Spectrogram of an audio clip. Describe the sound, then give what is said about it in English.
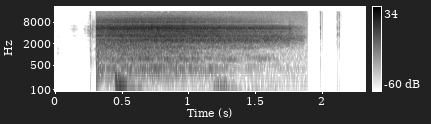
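A single long, steady hissing exhale from a vape, used in place of banging a gavel. It is airy and bright and lasts about a second and a half before cutting off, with a couple of soft low bumps underneath and no talking. “I don't have a gavel to bang. I've got a vape.”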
